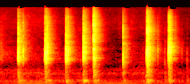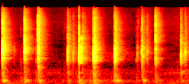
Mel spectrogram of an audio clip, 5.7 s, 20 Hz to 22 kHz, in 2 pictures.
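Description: A metal rod with a white tip taps the rims and bottoms of the green silicone cells in an empty clear plastic ice cube tray. Twenty-one short, bright, clicky taps come in an uneven rhythm, each centred around 2 kHz with almost no low end. Every tap dies away almost at once.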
